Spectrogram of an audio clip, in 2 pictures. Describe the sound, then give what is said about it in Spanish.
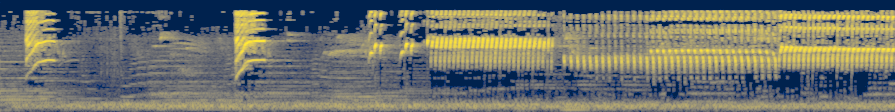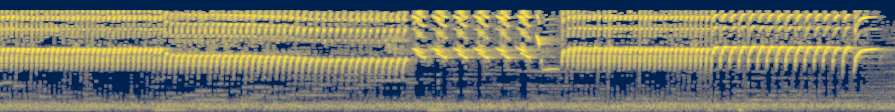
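A canary sings continuously, with high whistled phrases, rapid rolling trills and quick chirping sweeps, loud over a low steady background hum. No one speaks. “El cantar de un canario tiene algo que hechiza, ¿verdad?”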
